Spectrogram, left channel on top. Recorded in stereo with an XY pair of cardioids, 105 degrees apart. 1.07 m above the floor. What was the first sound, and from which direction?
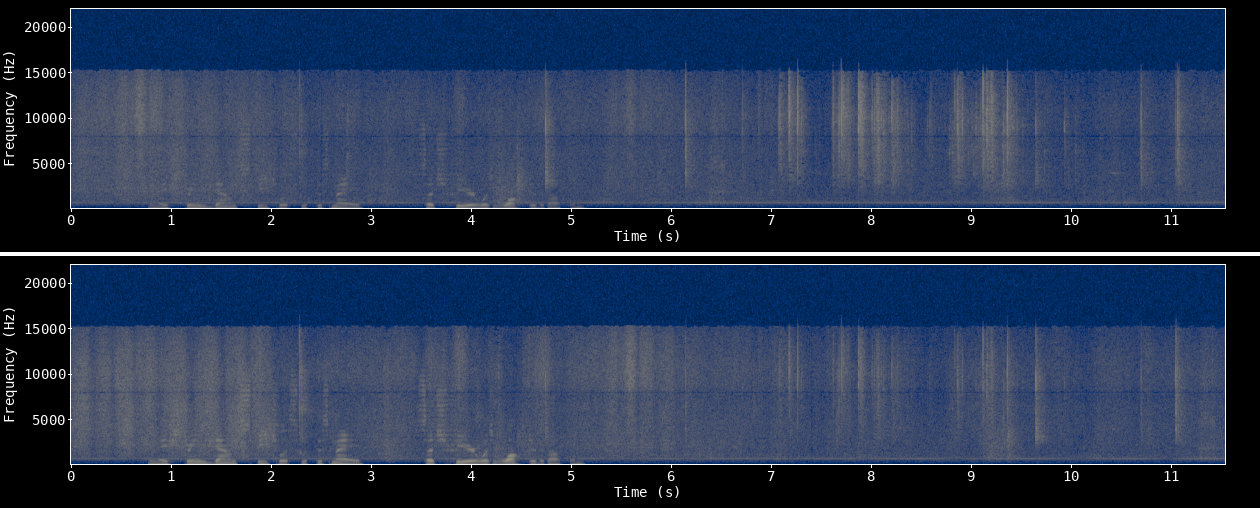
A man speaking, 45° right.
